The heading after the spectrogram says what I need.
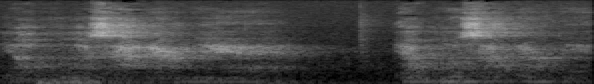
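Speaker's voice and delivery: soft, voiceless whisper; hushed intimate whisper; whisper in the ear. Acted. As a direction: whisper it close, like a secret for a spouse. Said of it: "귀에다 대고 말합니다".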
